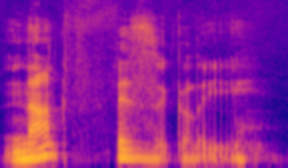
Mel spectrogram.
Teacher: you really had to put the vocal fry on it to sell it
